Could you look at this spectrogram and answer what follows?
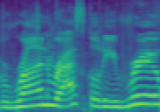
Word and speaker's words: Run Rascaldyroo: Hey guys, we are back with another podcast episode, and I have Melissa, the owner of Run Rascaldyroo, with me.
